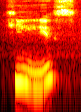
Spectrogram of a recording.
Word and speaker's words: hieß: So IE is E, hieß, and EI is I, like Einstein.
